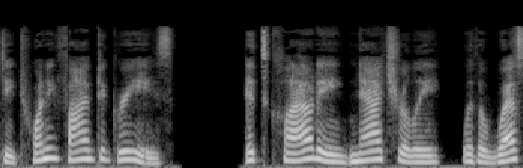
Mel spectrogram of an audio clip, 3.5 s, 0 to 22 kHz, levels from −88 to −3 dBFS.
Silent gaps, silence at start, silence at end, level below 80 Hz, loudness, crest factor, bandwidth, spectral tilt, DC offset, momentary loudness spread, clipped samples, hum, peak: 1.21-1.58 s; 0 s; 0 s; -56 dBFS; -24 LUFS; 16 dB; 12 kHz; -5.5 dB/octave; 0.4%; 8 LU; under 0.1%; none; -8 dBFS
